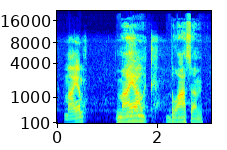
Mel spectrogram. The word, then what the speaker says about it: Mayim: Mayim.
